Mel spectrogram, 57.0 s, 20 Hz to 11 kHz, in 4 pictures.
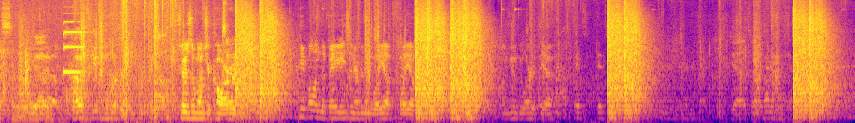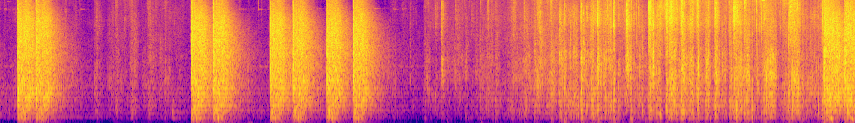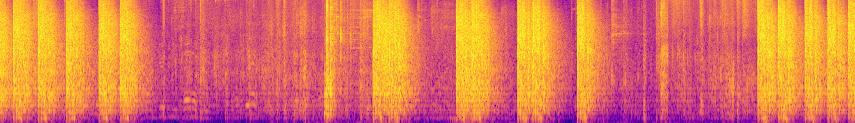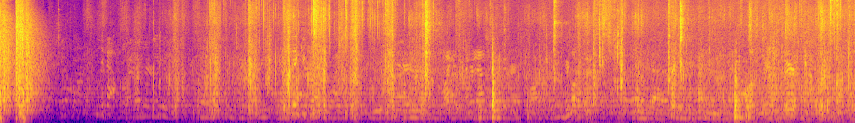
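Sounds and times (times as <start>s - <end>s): rifle shots: 3.9s - 4.9s, 6.9s - 8.2s, 10.1s - 10.9s, 13.2s - 15.4s, 17.4s - 20.7s, 28.0s - 31.0s, 34.7s - 35.5s, 36.1s - 38.7s, 41.1s - 43.6s.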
